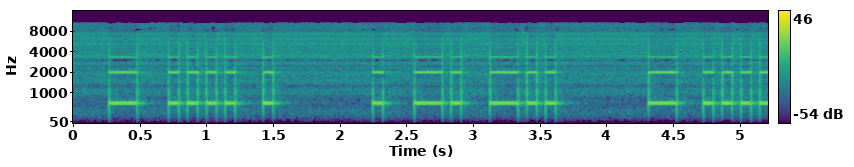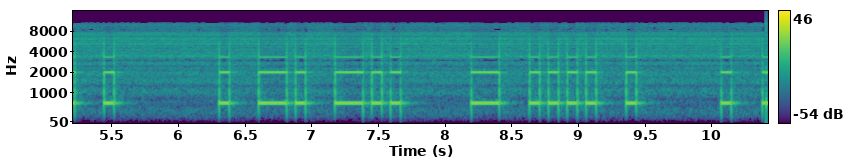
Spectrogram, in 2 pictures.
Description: Morse code, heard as a keyed tone, hand-sent with a paddle, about 17 wpm, 670 Hz, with room echo. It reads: THE END THE END THE …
